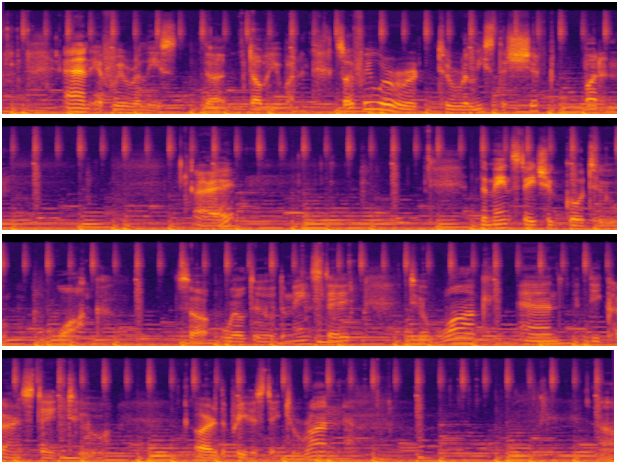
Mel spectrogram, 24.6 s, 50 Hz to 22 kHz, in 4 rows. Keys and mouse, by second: 0.0-0.8 typing, 2.0 click, 2.5 shift+w, 3.1 click, 14.3 click, 14.6 click, 15.5 shift+w, 15.8 a, 16.3 click, 16.5 click, 17.6 click, 17.8 click, 19.1 shift+r, 20.2 click, 20.4 click, 21.8 click, 22.0 click, 22.2 r, 22.9 click, 23.1 click.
